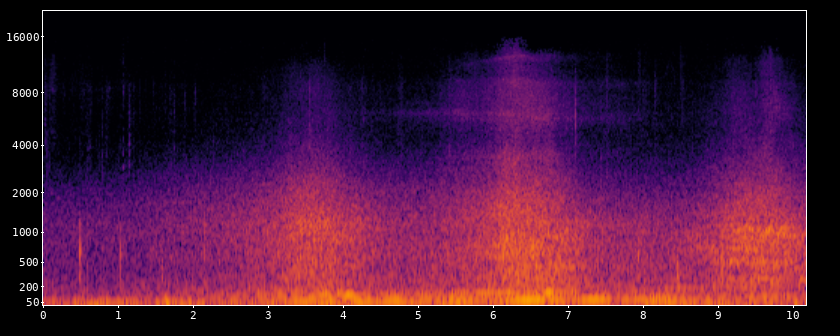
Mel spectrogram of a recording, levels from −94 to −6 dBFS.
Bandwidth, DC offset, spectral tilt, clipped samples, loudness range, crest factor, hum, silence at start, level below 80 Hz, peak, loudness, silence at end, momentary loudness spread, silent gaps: 14 kHz; under 0.1%; -6.5 dB/octave; under 0.1%; 6 LU; 16 dB; none; 0 s; -38 dBFS; -16 dBFS; -35 LUFS; 0 s; 15 LU; none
